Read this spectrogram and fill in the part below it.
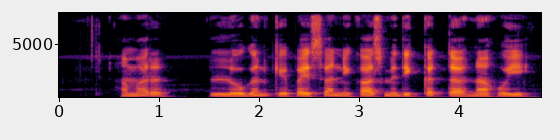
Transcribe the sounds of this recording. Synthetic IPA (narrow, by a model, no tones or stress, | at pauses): hɐməɾ | loːɡənkepɛːsanɪkaːsmẽd̪ɪkːət̪ːanaɦoːiː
